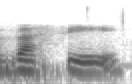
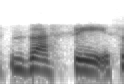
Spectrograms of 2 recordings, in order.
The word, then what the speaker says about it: Zassi: Zassi. So the second Z sounds like an S, and there's an inflection on the C. Zassi. – Zassi. Like that? – Yeah, Zassi.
